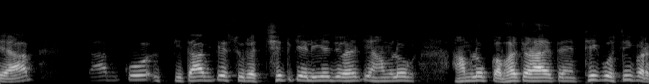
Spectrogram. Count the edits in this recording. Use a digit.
1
